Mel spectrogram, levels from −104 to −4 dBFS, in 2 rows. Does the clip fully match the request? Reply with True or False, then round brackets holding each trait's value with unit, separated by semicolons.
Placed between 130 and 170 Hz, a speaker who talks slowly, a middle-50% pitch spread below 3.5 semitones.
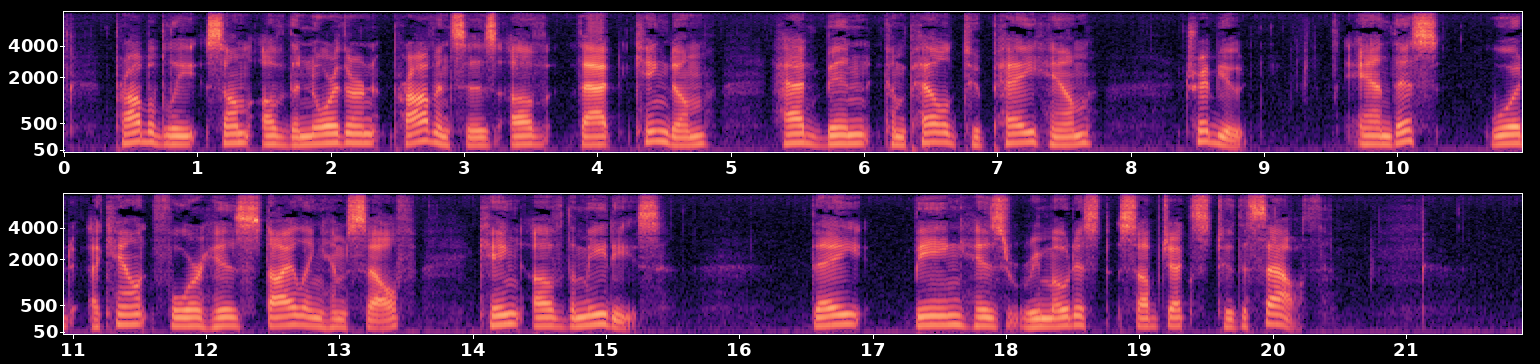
True (140 Hz; 100 wpm; 2.9 semitones)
